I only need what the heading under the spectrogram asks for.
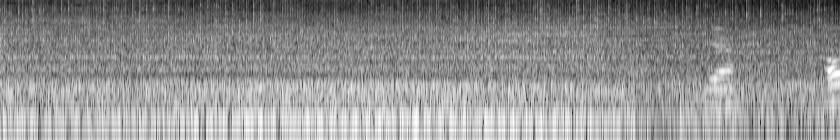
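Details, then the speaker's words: Nissan pickup with a blown head gasket, cold start after heavy snow: steady idle with a light, fast metallic chatter over the engine note, a timing chain rattle that began when the head gasket blew; engine initially ran on two cylinders. "started making noise at the same time as the head gasket blown so [Music] it's a nice sound isn't it"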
